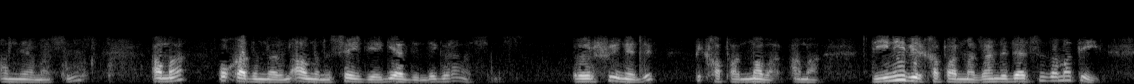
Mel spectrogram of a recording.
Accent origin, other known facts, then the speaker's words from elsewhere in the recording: Konya, Turkey; Mesela ben Konyalıyım. Konya tarafına gidin.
